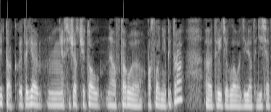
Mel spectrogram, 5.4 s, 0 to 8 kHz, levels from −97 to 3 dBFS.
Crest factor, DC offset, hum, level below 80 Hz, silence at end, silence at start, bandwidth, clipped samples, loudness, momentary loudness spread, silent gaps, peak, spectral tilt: 16 dB; under 0.1%; none; -50 dBFS; 0 s; 0 s; 5.2 kHz; under 0.1%; -17 LUFS; 6 LU; none; 0 dBFS; -10 dB/octave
